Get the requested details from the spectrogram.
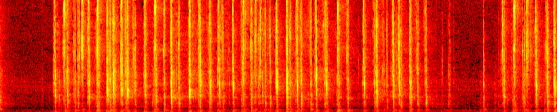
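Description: Fingertips type on a mechanical keyboard with round plastic typewriter-style keycaps on a silver metal frame. After a half-second of quiet, a fast, uneven run of sharp, bright key taps plays. The taps briefly pause, then resume for a final burst.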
